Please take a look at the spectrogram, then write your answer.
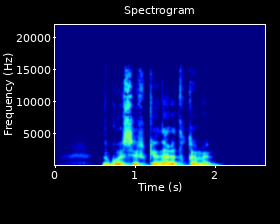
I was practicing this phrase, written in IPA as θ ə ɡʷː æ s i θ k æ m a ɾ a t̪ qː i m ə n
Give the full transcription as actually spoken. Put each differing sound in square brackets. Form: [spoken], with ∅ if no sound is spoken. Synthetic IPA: [ð] ə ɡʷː æ s i [f] k æ [n] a ɾ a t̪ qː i m ə n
